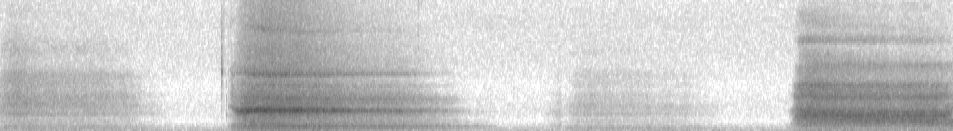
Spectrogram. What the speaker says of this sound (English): Breathing here.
